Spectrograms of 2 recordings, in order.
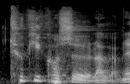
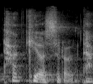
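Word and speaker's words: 투키코스 (Τυχικός): 두기고 이름이 좀 어색한데 두기고란 이 사람은 헬라 원어로 투키코스라고 합니다. 투키코스. 미국 사람들은 타키어스라고 타키어스. 그리고 같은 성경을 얘기해도 이제 미국 사람들 만나서 어떤 사람 인명 읽을 때 우리하고 전혀 다른 그런 발음을 갖고 있는 것을 알 수가 있죠. 그래서 누가 맞다 얘기보다도 두기고 우리 두기고도 좀 틀린 것 같고 투키코스가 원래 맞는 거니까 타키어스도 틀린 거죠.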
